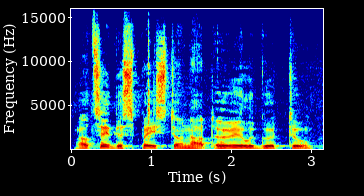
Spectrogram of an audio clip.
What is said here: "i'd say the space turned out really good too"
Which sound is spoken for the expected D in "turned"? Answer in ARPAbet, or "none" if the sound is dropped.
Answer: none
